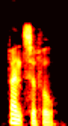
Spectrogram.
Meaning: 1. Imaginative or fantastic; ignoring reality 2. Unreal or imagined
- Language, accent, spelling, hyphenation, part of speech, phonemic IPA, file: English, UK, fanciful, fan‧ci‧ful, adjective, /ˈfænsɪfl̩/, En-gb-fanciful.ogg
